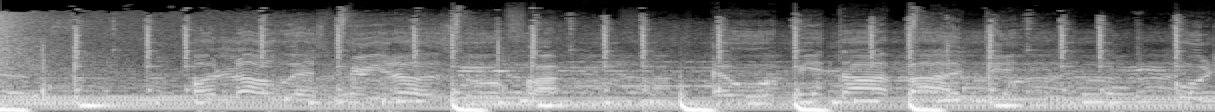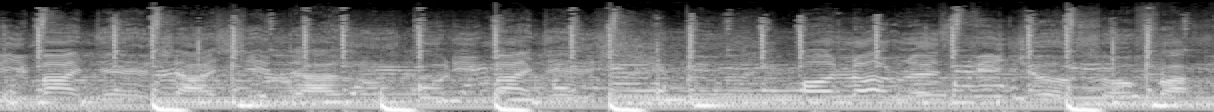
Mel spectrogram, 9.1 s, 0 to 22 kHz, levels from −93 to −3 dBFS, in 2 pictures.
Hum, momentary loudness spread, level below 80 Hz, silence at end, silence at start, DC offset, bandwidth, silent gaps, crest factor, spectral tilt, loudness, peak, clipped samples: none; 4 LU; -18 dBFS; 0 s; 0 s; under 0.1%; 17.5 kHz; none; 12 dB; -5 dB/octave; -13 LUFS; 0 dBFS; under 0.1%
